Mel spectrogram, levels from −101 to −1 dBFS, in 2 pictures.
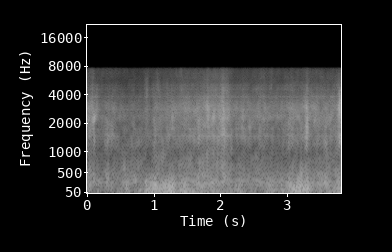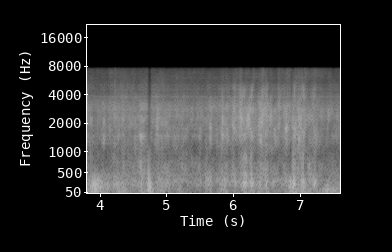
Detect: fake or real fake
